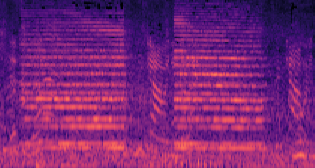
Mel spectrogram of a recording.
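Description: Vehicle horn sounding twice, two long steady honks about half a second apart.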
